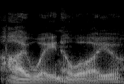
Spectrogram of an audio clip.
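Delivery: deadpan, low, flat, level voice. Showing how Rona talked: imitating Rona's flat high voice. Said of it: "this is how she talked".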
